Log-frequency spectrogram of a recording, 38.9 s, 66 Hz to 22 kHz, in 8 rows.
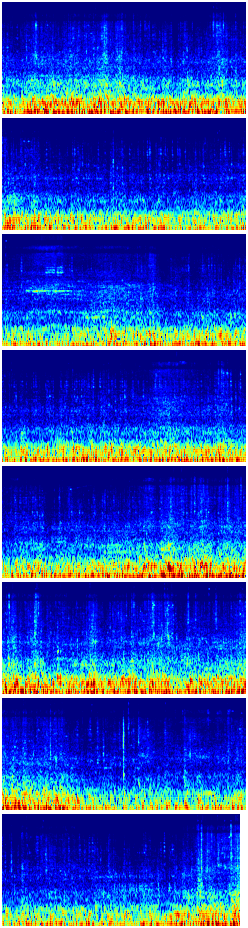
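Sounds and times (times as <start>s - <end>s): vehicle engine and road rumble: 0.0s - 38.9s.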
